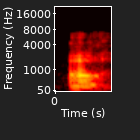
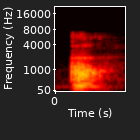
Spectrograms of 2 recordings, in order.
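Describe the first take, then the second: First: A flat front vowel, as in cat. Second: An open 'ah' vowel, as in father. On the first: The speaker calls it wrong. "never like ah, as in cat" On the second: The speaker calls it right. "A is only pronounced as ah, as in father"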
